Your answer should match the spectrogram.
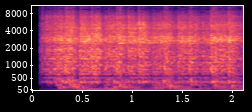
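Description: Street drum band: several strapped double-headed drums beaten together with sticks and hands in a loud, fast, dense rhythm, with deep bass-drum booms underneath.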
